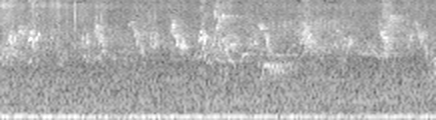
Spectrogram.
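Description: Songbirds chirping: a scatter of short, quick down-slurred notes, over a steady low hum.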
